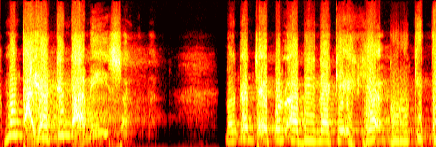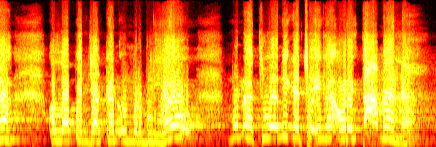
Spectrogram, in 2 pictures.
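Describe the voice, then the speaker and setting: A man's voice: sits high, fairly bright tone. A man teaching Quran commentary, drawing out Arabic phrases and pleading in prayer. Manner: slow, drawn-out chanting of Arabic, emotional pleading prayers. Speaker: kyai teaching tafsir. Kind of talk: pesantren kitab study sermon. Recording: long hall reverb.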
